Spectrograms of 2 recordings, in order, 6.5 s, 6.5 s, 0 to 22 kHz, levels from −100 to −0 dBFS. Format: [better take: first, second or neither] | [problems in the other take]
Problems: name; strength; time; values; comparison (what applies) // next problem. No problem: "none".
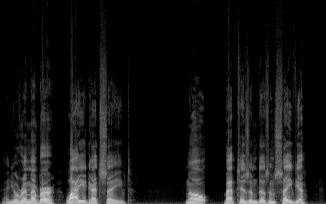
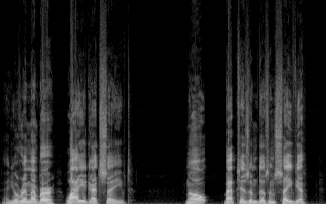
second | muffled; slightly; fading above 2.5 kHz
